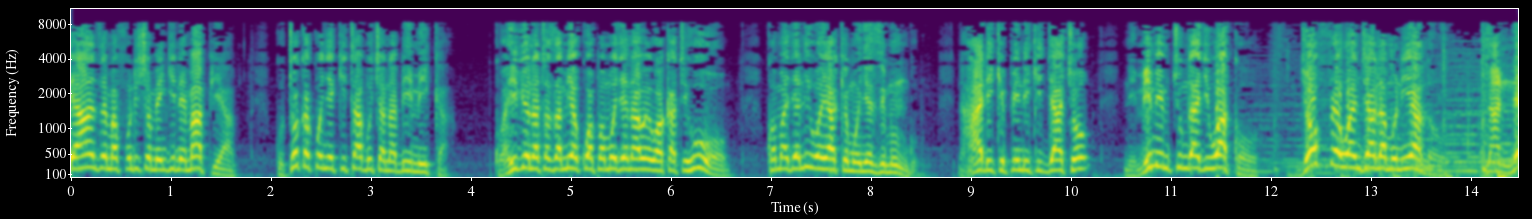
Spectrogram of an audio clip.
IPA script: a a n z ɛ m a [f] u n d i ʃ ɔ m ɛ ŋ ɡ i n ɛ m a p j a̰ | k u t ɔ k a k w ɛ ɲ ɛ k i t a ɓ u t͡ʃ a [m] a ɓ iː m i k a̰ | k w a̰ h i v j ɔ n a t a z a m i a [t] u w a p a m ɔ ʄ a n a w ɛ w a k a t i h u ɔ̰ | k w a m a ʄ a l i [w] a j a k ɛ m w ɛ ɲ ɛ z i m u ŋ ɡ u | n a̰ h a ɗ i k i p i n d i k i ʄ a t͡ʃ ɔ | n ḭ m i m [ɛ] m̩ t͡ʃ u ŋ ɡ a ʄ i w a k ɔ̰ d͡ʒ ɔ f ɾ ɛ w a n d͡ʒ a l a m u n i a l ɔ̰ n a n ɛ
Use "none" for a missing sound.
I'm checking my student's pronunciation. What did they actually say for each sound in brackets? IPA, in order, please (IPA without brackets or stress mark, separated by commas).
f, n, k, w, i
